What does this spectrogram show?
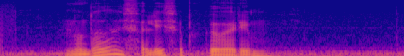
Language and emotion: Russian, neutral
